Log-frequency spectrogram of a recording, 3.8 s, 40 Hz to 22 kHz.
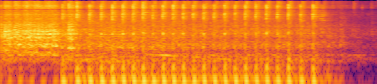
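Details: Old Allis Chalmers crank-start tractor, barn find stored at least 20 years, motor cleaned out, actual first start: catches with a loud bang, then uneven chugging about three beats a second before dying away, a backfire on first start.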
